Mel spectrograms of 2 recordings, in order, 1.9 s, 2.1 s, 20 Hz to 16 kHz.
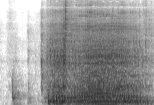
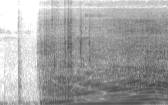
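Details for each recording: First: Homelite H17 gas hedge trimmer, spark plug refitted and starting fluid sprayed in: a couple of starter pulls, then the engine catches and revs about a second before fading; fuel delivery fault from a shattered primer bulb. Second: Homelite HT17 gas hedge trimmer after repair, two-stroke buzzes up quickly and holds a strong, even high note with slight rises and dips; runs good, blades need sharpening.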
